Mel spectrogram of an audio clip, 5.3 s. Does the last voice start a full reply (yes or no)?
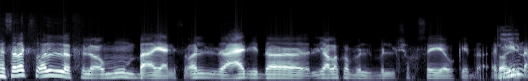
no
